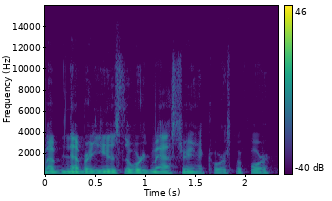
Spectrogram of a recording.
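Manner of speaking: ordinary talk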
